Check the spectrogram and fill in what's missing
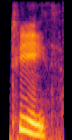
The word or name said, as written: teeth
